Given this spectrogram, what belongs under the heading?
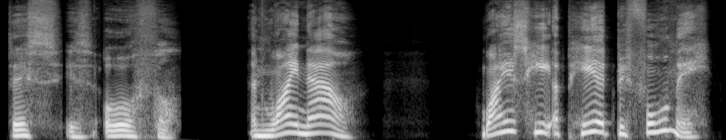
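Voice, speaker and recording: An earnest young soldier hero from a video game, with an English accent and a close, dry sound. He is gentle and thoughtful, speaking with measured, soft seriousness. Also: sits high, sing-song, no echo, heavily acted. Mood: pensive, troubled. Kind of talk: video game cutscene voice acting.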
